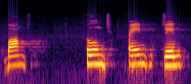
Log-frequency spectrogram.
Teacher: The last sound is M. When it gets ed, the sound should be D at the end.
